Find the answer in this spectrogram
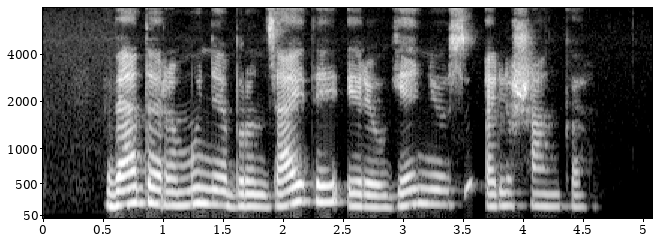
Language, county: Lithuanian, Vilnius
